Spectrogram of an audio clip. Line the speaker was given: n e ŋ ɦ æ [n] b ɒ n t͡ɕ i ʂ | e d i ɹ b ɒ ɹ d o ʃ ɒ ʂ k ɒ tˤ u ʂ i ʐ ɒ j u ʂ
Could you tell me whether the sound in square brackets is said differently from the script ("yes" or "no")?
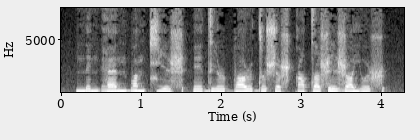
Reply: no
